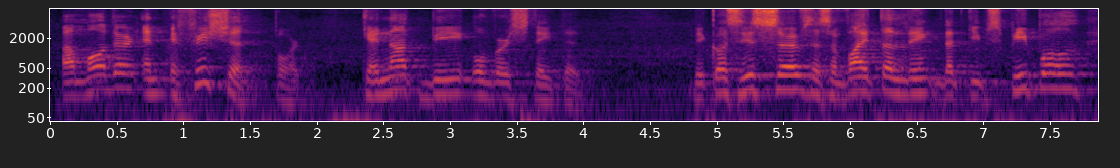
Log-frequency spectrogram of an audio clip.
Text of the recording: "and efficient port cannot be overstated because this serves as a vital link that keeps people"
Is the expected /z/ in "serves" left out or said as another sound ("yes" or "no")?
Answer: yes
